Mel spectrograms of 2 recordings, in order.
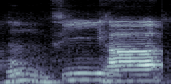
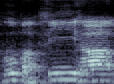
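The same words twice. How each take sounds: First: The m ends cleanly without any bounce. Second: The m ends with an echoing bounce. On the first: The speaker calls it right. "मीम नहीं है तो" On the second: The speaker calls it wrong. "हुम हुम, तो ये गलत है"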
